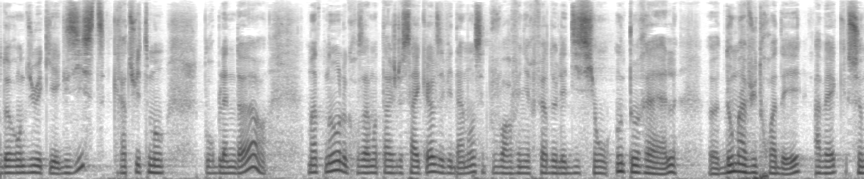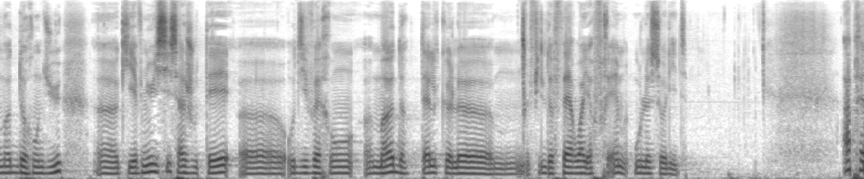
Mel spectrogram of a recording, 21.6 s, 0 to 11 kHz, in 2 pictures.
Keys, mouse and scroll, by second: 11.7 click, 20.9-21.6 scroll up 11.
